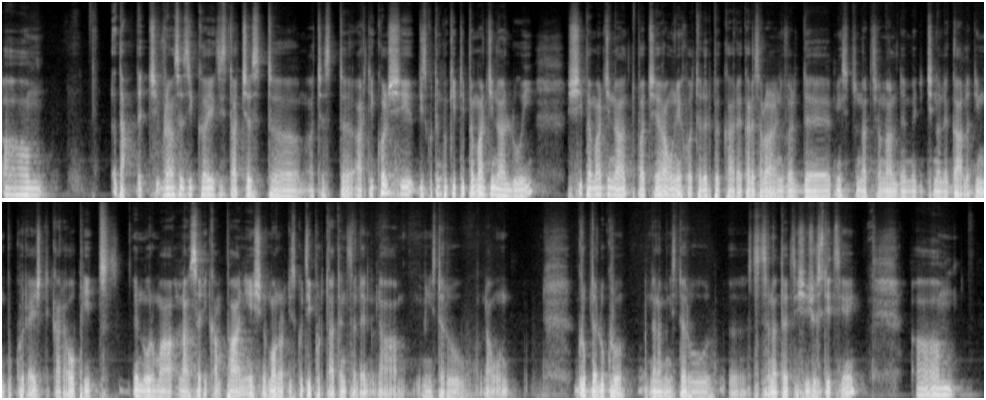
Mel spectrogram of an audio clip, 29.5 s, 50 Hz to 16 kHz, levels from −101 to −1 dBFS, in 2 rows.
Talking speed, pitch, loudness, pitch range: 140 wpm, 100 Hz, -19 LUFS, 90-110 Hz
